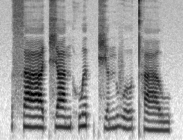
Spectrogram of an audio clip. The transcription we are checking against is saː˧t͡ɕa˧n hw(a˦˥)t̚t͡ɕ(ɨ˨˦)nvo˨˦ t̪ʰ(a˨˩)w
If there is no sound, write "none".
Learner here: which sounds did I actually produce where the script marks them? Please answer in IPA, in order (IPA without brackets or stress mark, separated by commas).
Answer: ə˦˥, ə˨˦, a˨˩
